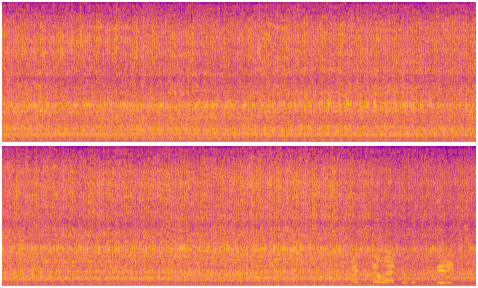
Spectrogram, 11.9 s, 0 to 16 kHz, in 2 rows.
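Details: Detroit Diesel 8V-71 idling after a new starter (part 6924N) was installed: deep, smooth idle with a steady, even beat and no knocking or stumbling; healthy.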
